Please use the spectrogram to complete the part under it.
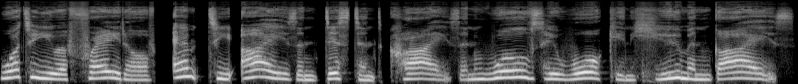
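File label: Child Rhymes Fear Child Female; Duviri; Childrens Rhymes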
